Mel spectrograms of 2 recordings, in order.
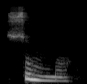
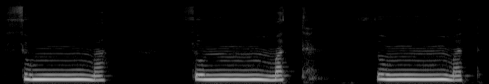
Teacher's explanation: this letter tha is from the tip of the tongue when it touches the inner edges of the top two front teeth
